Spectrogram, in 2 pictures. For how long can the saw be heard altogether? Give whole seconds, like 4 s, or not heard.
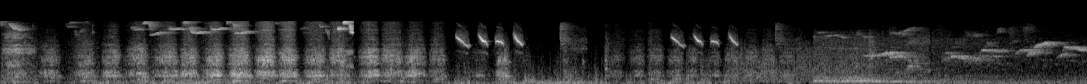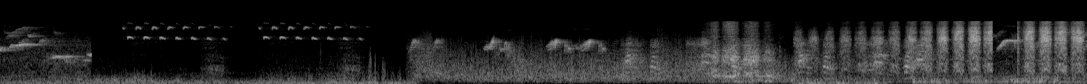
12 s.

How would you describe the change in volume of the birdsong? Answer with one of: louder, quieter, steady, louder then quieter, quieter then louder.
quieter.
